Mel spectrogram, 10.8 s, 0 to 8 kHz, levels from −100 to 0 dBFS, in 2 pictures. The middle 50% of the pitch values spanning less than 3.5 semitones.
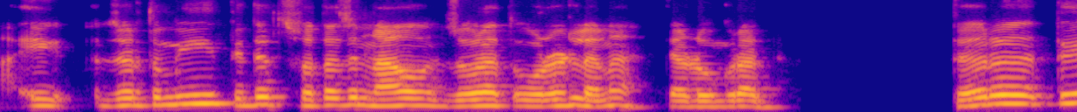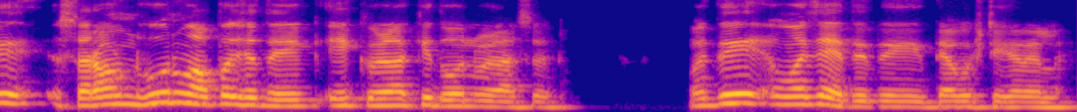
No: average, 4.0 semitones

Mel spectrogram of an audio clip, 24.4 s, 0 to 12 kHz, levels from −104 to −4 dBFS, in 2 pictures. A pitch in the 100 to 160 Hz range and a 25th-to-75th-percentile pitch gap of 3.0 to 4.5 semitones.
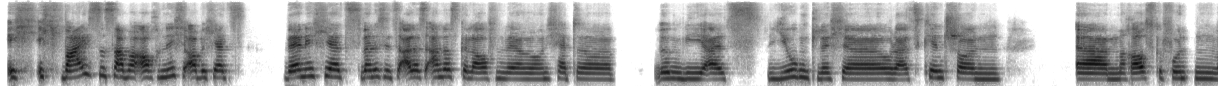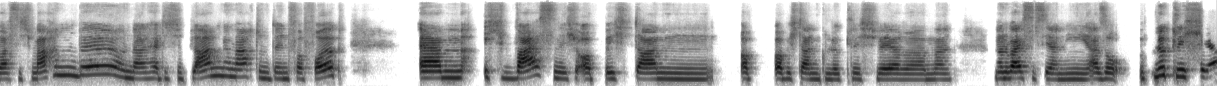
No: high, 210 Hz; average, 3.7 semitones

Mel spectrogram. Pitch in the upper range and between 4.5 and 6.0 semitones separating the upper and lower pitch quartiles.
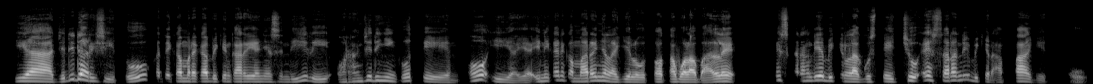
No: medium, 140 Hz; average, 5.1 semitones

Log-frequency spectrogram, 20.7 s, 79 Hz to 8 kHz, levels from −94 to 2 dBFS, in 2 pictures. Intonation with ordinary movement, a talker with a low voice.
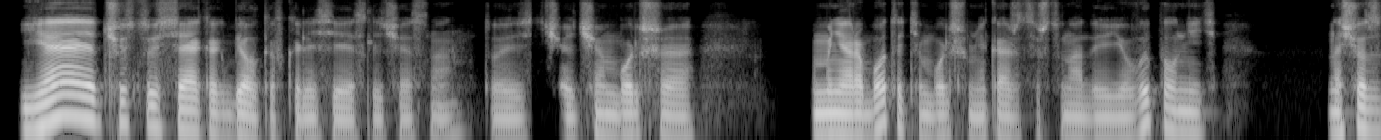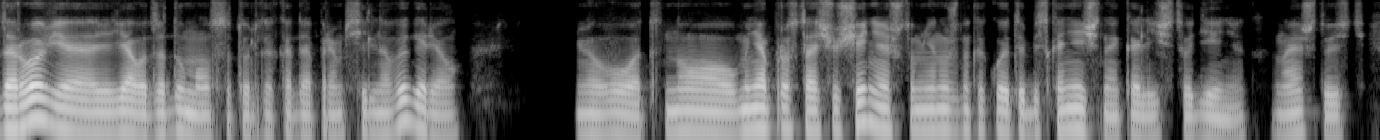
Yes: average, 3.6 semitones; very low, 95 Hz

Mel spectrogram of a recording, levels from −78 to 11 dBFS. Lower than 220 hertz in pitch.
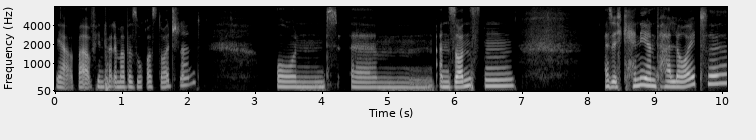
Yes: medium, 185 Hz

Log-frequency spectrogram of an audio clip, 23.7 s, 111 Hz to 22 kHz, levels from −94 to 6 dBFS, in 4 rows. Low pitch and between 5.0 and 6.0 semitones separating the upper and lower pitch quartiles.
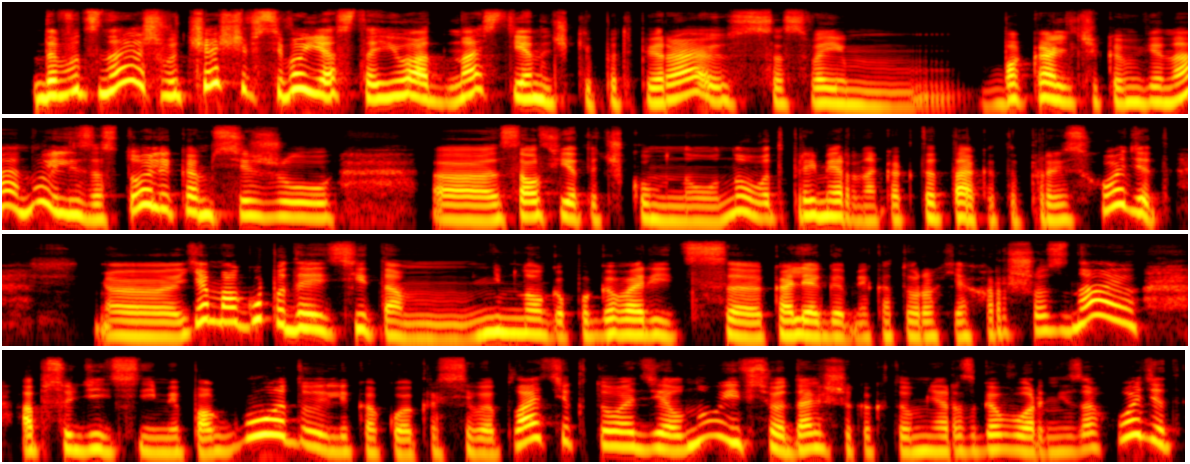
No: high, 200 Hz; average, 5.3 semitones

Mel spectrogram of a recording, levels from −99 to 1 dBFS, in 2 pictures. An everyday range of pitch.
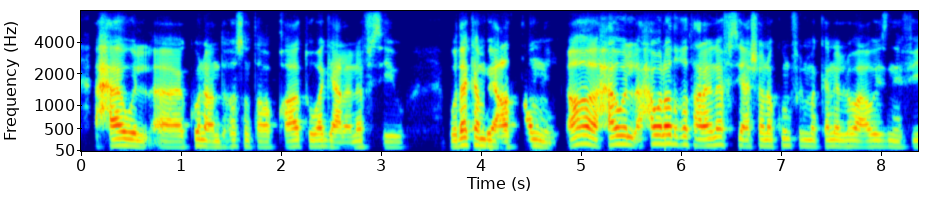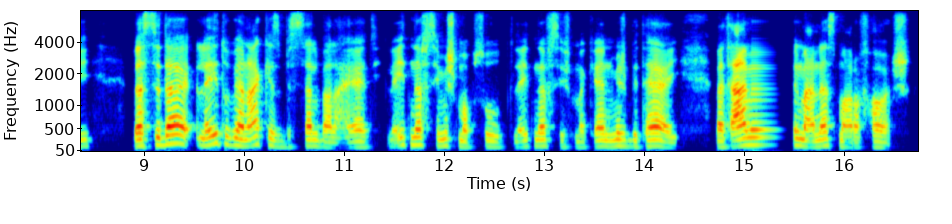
Yes: average, 3.7 semitones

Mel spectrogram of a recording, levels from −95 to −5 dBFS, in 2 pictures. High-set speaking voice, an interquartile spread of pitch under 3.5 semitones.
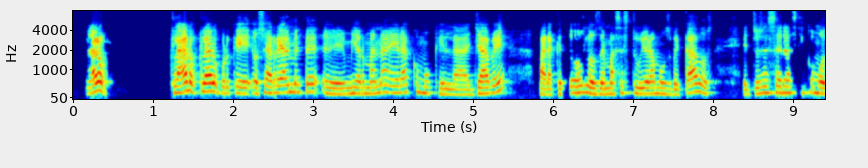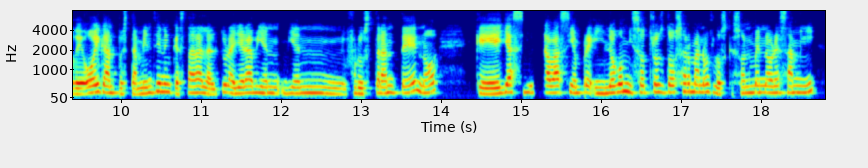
Yes: high, 215 Hz; average, 3.1 semitones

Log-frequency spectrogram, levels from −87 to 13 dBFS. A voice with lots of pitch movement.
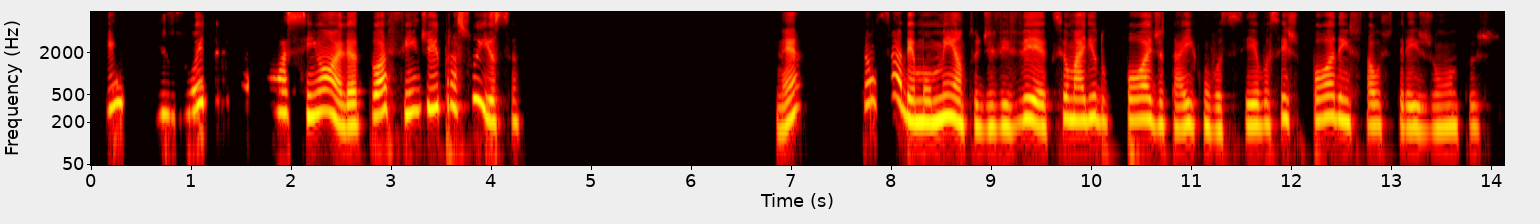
Yes: wide, 6.6 semitones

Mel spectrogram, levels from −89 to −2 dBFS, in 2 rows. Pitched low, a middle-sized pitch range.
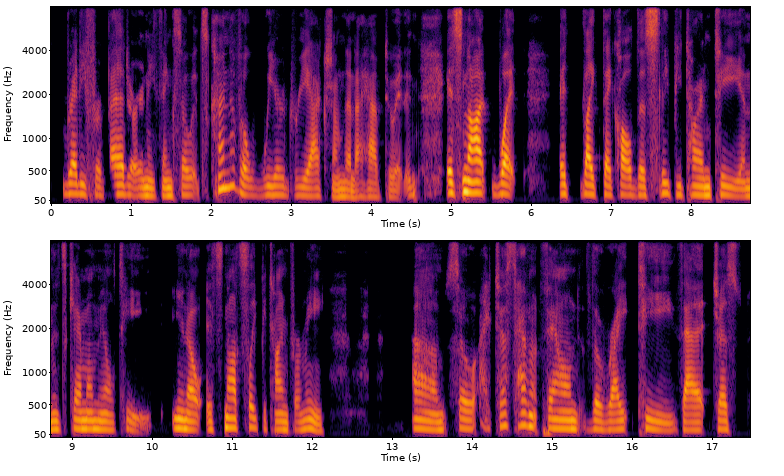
Yes: low, 130 Hz; average, 3.0 semitones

